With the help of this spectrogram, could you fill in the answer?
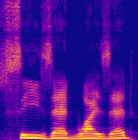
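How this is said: Z is said the British way, as zed.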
